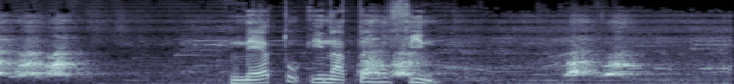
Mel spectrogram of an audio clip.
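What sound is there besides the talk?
dog barking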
